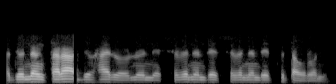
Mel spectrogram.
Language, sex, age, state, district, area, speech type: Manipuri, male, 60+, Manipur, Churachandpur, rural, conversation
